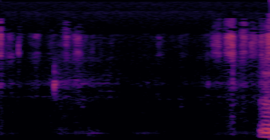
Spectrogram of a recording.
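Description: Near silence with a faint, brief scratch of a pen writing on paper about half a second in.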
